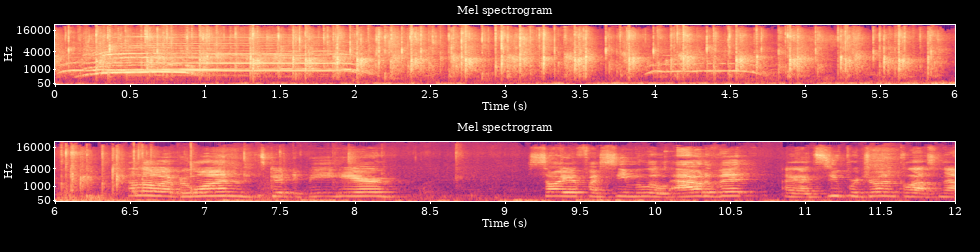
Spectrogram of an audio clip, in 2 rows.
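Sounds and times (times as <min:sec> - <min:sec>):
audience applause for a comedian: 0:00.0 - 0:08.9
speech: 0:06.8 - 0:08.4, 0:09.2 - 0:11.9.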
